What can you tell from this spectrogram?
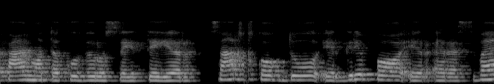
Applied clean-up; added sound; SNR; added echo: none; none; none; none.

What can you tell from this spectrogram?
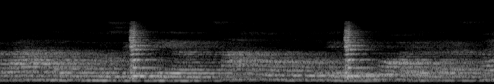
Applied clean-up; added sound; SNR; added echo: none; Bowed string instrument; 1 dB; reverberation time 2.2 s.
